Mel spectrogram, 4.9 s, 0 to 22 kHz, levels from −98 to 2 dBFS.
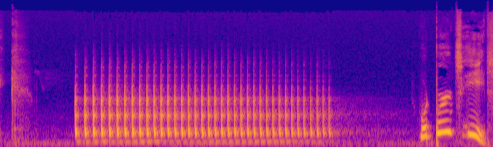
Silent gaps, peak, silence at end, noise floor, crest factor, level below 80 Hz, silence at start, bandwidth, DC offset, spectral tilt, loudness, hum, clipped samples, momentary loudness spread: none; -4 dBFS; 0 s; -53 dBFS; 18 dB; -50 dBFS; 0.1 s; 17 kHz; under 0.1%; -5.5 dB/octave; -22 LUFS; none; under 0.1%; 11 LU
